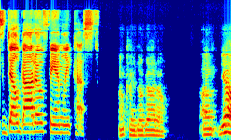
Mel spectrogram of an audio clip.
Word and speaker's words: Delgado: Is that how it's pronounced? Yes, it's Delgado Family Pest.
